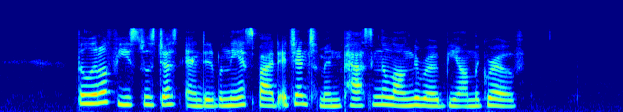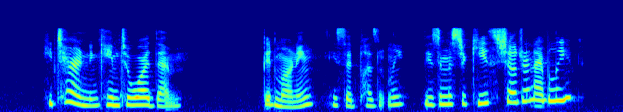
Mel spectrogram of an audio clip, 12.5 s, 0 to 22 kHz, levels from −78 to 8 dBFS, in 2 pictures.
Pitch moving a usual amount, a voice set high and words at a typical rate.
Yes: average, 3.9 semitones; very high, 265 Hz; average, 175 wpm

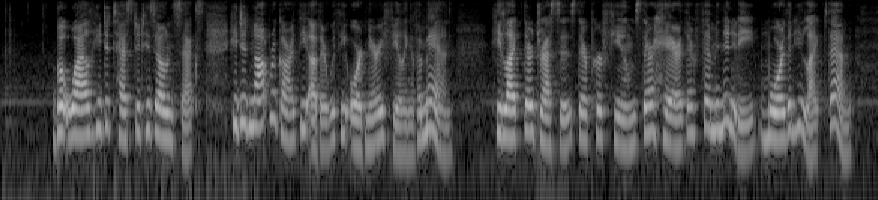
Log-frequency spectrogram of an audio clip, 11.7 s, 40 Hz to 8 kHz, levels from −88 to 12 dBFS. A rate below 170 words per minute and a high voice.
No: average, 180 wpm; high, 210 Hz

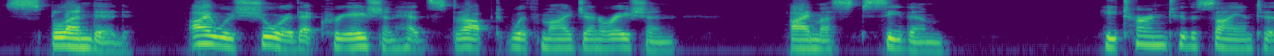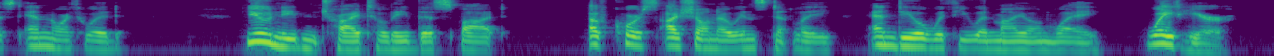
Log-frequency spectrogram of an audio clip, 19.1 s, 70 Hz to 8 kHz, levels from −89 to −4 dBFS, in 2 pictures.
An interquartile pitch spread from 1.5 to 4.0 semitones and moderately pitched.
No: average, 4.5 semitones; medium, 145 Hz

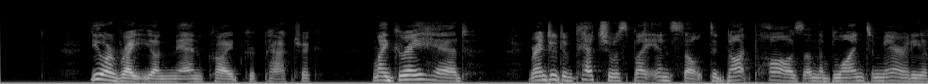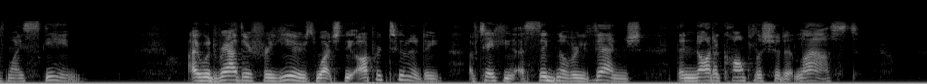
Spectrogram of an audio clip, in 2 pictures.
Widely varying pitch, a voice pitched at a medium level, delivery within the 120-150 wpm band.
No: average, 3.8 semitones; medium, 160 Hz; average, 140 wpm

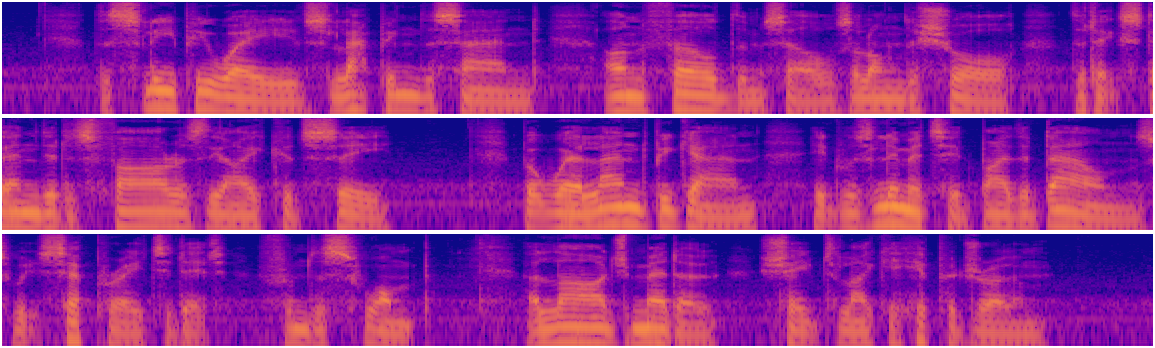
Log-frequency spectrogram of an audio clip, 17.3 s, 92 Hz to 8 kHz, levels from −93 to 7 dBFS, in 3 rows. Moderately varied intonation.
Yes: average, 3.4 semitones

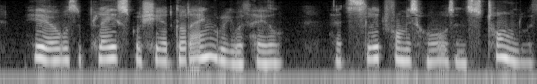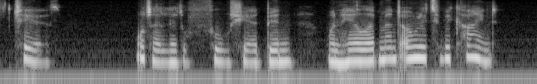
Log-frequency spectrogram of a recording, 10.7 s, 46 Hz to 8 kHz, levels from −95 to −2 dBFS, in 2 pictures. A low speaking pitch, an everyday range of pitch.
No: high, 190 Hz; average, 3.3 semitones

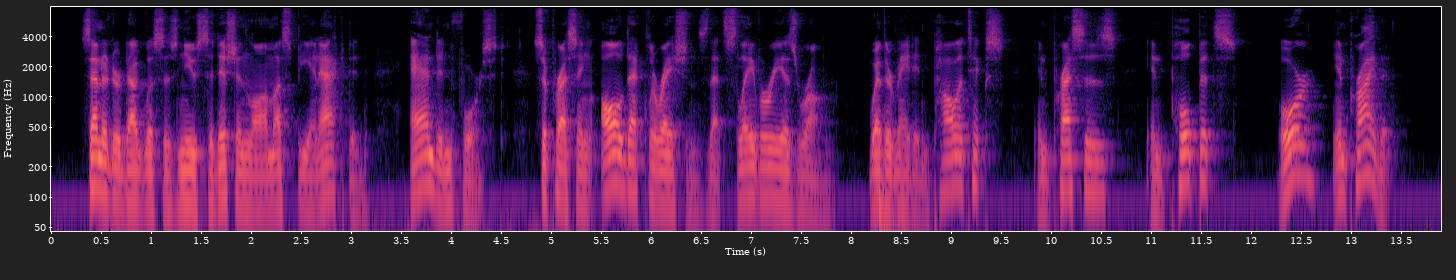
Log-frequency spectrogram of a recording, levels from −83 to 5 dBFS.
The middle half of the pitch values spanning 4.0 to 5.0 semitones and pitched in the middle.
No: average, 4.3 semitones; very low, 95 Hz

